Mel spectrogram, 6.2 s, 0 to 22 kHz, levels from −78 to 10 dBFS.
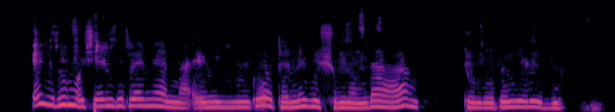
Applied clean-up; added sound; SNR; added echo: neural mask model Resemble Enhance denoiser.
